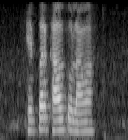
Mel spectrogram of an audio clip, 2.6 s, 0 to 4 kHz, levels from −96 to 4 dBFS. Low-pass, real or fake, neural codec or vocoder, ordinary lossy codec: 3.6 kHz; real; none; AAC, 24 kbps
